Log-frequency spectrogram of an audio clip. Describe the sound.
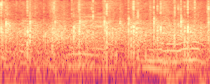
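A steady burst of applause, many hands clapping in a dense, crackling wash for about two seconds, with voices calling out faintly underneath.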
